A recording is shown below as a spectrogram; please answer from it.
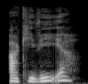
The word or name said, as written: arkivere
